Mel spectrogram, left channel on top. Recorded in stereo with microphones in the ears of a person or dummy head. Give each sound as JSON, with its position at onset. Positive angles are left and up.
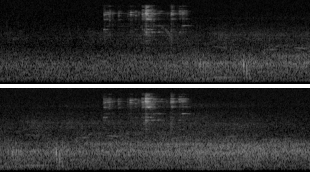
{"t": 1.0, "sound": "keys jangling", "side_deg": -15, "distance_m": 1.0}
